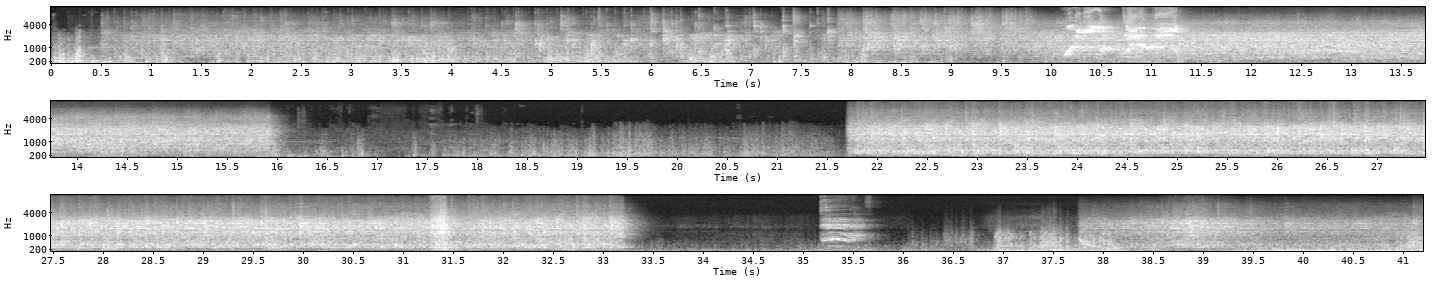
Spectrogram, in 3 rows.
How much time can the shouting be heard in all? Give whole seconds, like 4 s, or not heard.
2 s.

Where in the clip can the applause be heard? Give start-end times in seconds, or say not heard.
0.0-15.9, 21.6-33.2, 37.7-41.1.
